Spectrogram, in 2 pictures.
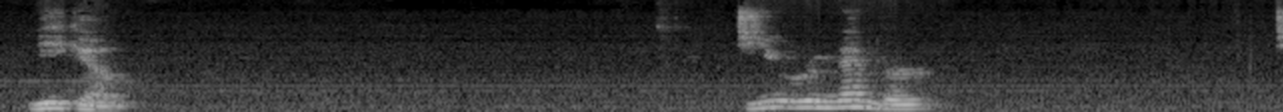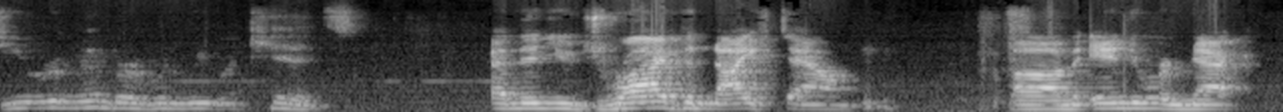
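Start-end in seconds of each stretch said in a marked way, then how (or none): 0.1-8.2 soft, hushed, half-whispered words held close. Narrating a scene, a woman cradled in your arms half-whispers to you: half-whispered. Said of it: "she whispers to you".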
